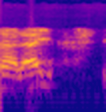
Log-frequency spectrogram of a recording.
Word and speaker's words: Ally: La console, c'est le ROG Ally A2LY, ça se prononce bien Ally, et surtout c'est leur première console qui est vachement intéressante.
